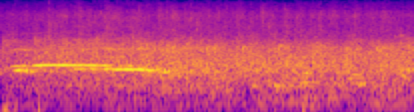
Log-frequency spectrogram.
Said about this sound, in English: Y'all give this guy a hand.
